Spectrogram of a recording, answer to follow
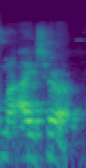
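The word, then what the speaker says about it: מעשר: verses 8 to 10, means tenth in Hebrew, and is pronounced ma'aishara.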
